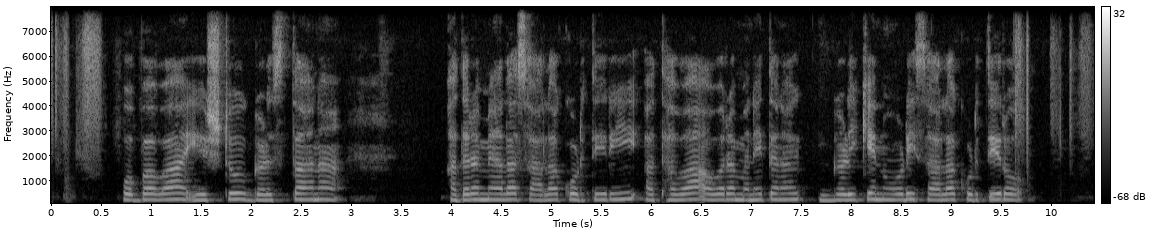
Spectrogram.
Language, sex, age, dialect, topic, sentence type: Kannada, female, 18-24, Dharwad Kannada, banking, question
